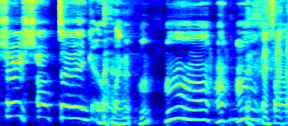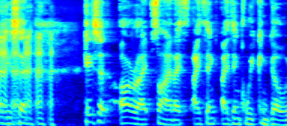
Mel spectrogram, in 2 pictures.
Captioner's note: laugh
